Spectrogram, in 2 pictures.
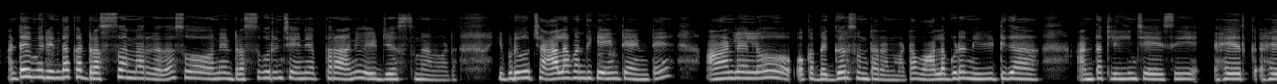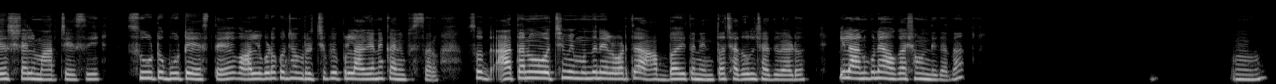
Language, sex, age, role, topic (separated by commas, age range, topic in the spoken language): Telugu, female, 25-29, host, ఇంటర్నెట్ వనరులు అందుబాటులో లేకపోతే మీరు కొత్త విషయాలు ఎలా నేర్చుకుంటారు?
